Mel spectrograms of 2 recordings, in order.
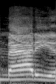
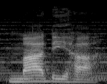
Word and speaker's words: Madiha: Everyone pronounces it wrong. I almost just said Maddie and then I was like whoa whoa whoa whoa. It just kept going. Let's go talk to Madiha.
